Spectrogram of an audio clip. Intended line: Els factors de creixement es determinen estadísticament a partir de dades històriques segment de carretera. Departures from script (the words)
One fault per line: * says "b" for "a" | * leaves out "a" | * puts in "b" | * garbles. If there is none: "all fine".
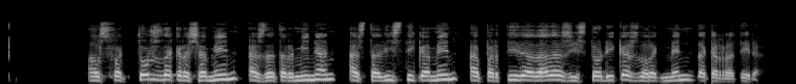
all fine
